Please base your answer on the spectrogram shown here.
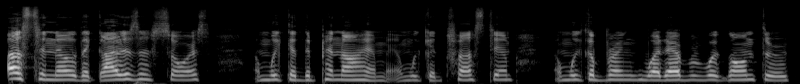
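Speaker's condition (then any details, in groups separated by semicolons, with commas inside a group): Cerebral palsy; uses power wheelchair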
